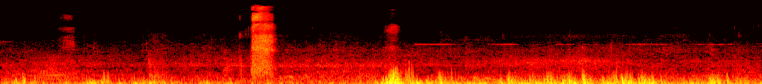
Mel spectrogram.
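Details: Cat with a cold sneezing: brief, sharp, small hissing sneeze bursts over a low background rumble.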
